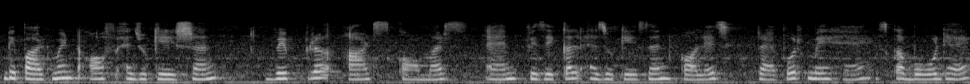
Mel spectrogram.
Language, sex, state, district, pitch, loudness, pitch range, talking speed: Hindi, female, Chhattisgarh, Raipur, 255 Hz, -22 LUFS, 235-265 Hz, 100 wpm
